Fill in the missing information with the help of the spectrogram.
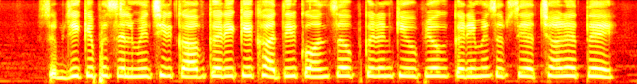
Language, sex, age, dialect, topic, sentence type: Magahi, female, 60-100, Southern, agriculture, question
